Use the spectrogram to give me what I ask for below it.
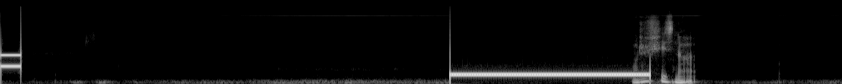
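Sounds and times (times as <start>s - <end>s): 
phone call ringing tone: 4.5s - 6.5s
speech: 6.6s - 7.1s.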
